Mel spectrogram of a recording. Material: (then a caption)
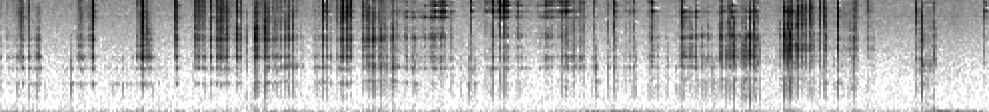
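Copper. Long red nails tap and scratch the sides of a small engraved copper-colored metal pyramid held close to the microphone. The result is a quiet, bright stream of quick clicking taps and scratchy rasps with a faint metallic ring that dies away almost at once.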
